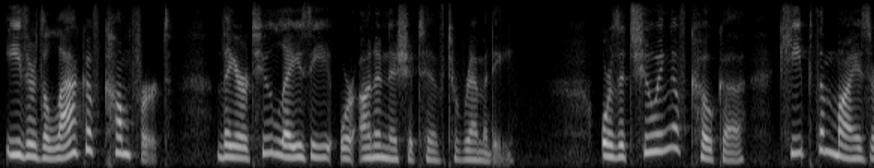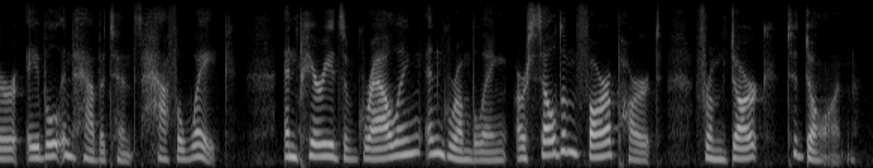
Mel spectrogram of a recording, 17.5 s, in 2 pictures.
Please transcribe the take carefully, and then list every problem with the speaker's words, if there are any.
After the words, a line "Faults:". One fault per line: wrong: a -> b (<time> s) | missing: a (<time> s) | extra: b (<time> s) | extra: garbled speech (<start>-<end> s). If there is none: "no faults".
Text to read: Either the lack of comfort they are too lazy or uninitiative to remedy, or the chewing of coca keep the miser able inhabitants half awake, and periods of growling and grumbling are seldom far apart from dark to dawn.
Either the lack of comfort they are too lazy or uninitiative to remedy, or the chewing of coca keep the miser able inhabitants half awake, and periods of growling and grumbling are seldom far apart from dark to dawn.
Faults:
no faults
